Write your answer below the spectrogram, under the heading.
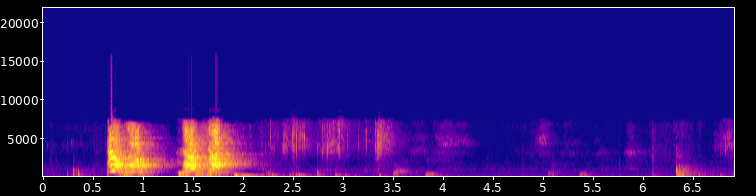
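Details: First encounter between the Shiba Inu Emi and another dog, Zinzi, inside a home: one sharp bark, a pause, then a double bark, fading into rustling, shuffling and low murmurs, with a brief voice near the end.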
